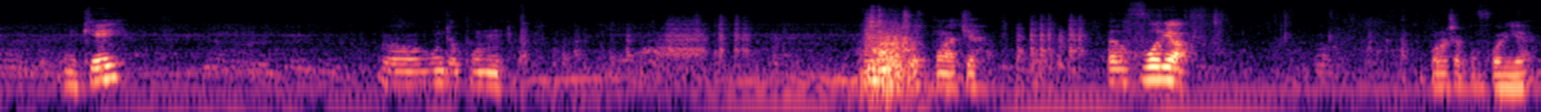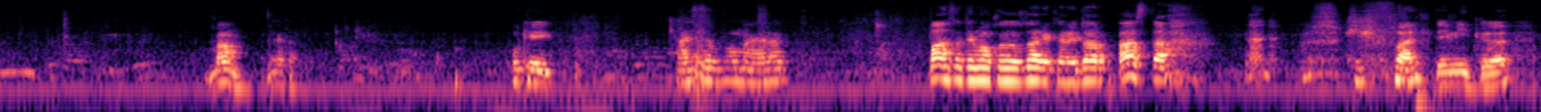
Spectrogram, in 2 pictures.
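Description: A teenage boy talks casually, close by, in bursts.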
